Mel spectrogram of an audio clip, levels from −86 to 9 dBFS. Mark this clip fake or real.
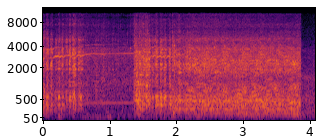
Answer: real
